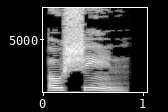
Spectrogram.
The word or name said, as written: ossian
